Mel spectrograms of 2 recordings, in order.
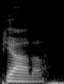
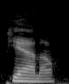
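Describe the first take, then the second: First: The word is said with an Italian pronunciation. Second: The word is said with an American pronunciation. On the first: "I prefer to use the Italian piano" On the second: "If you want to Americanize the word, it's piano"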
